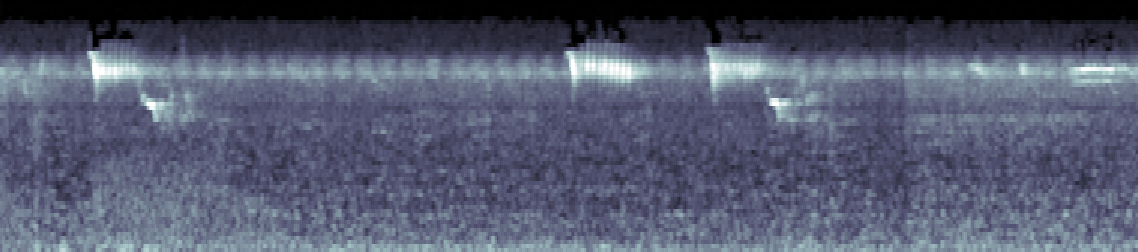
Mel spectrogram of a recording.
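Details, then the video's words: Downy woodpecker (Dryobates pubescens) at the Theodore Roosevelt Area of Timucuan Preserve: sharp, high calls in short bursts near the start, middle and later, each trailed by a lower falling note, over a steady faint hiss. "Downy Woodpecker (Dryobates pubescens)"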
